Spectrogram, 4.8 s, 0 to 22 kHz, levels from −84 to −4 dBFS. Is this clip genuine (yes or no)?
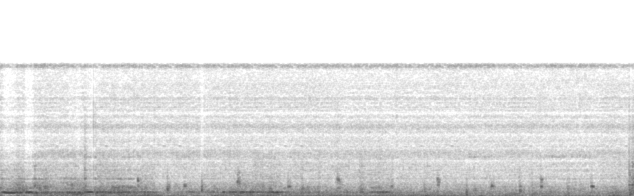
no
